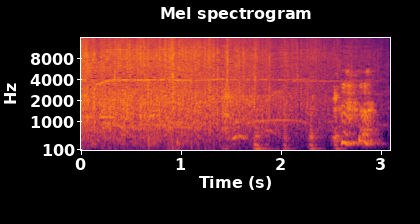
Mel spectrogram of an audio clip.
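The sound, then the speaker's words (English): A crowd applauds to welcome reporter Steve Hartman on Chief Chat, dense, steady clapping that gradually thins out and fades, while a voice and a brief laugh come through near the end. “Fade applause.”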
